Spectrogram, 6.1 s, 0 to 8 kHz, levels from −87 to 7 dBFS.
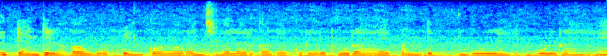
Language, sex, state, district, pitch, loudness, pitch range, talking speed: Hindi, female, Bihar, Gopalganj, 110 Hz, -17 LUFS, 105-110 Hz, 175 wpm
